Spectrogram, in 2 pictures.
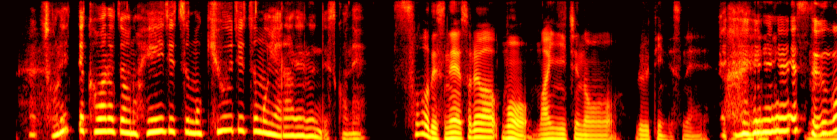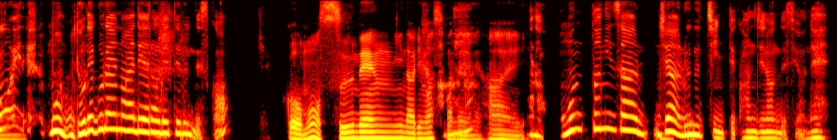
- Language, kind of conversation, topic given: Japanese, podcast, 普段の朝のルーティンはどんな感じですか？
- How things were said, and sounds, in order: tapping; laughing while speaking: "はい"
